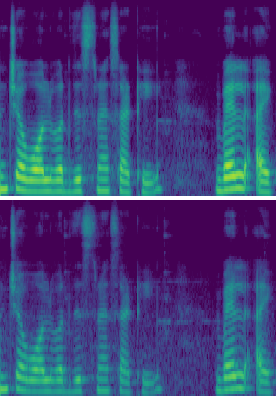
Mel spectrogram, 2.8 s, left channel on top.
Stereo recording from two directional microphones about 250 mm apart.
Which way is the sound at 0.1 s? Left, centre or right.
Left.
